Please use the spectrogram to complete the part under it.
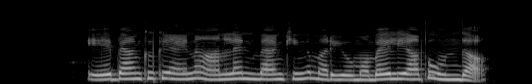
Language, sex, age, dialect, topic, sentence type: Telugu, female, 25-30, Telangana, banking, question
